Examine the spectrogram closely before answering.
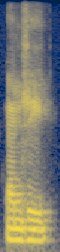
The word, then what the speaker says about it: Ng: I don't Okay. know if it's Nang, Okay. but she And said maybe because nobody could pronounce her name. I don't know, but she said NG, like the letter N and letter G.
